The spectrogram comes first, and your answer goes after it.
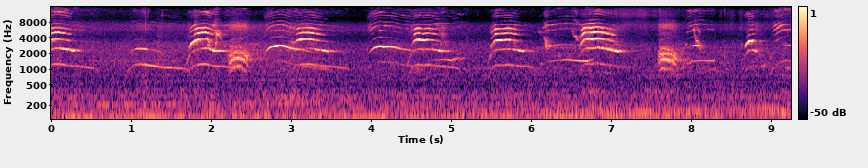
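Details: Rescue kittens left alone, their mother cat not feeding them, crying with many high, thin meows that rise and fall in quick overlapping bursts, several callers at once, over a low rumbling background hum.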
